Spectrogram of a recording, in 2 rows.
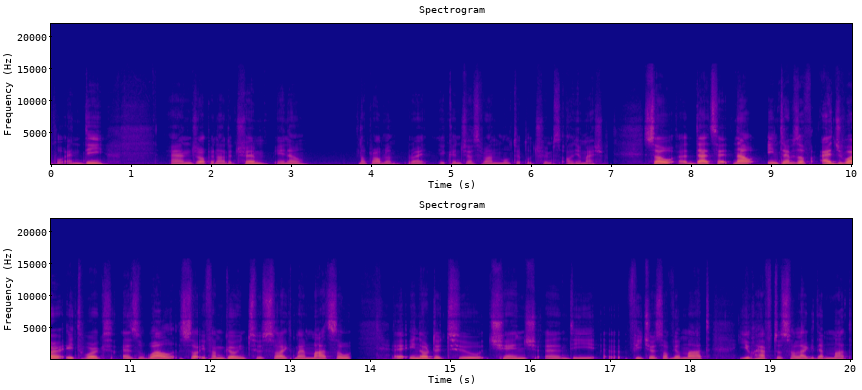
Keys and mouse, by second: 0.0 d, 7.6 Tab, 7.6 drag, 8.0 shift+middle click, 8.5-9.3 drag, 9.5 shift+click, 10.0 shift+click, 12.6-14.2 drag, 14.4 shift+click, 14.8 middle click, 16.2 shift+middle click, 19.1 click.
